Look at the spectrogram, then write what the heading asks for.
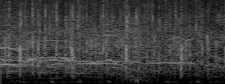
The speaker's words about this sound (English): Performance by our …. If you'd like to give them a round of applause, that was absolutely incredible. Thanks, guys.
